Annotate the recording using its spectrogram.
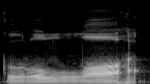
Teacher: ادا کریں گے، کرو اللہ را کو موٹا ادا کریں گے، لفظ اللہ کو موٹا ادا کریں گے، اس سے پہلے حرف پر پیش ہے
